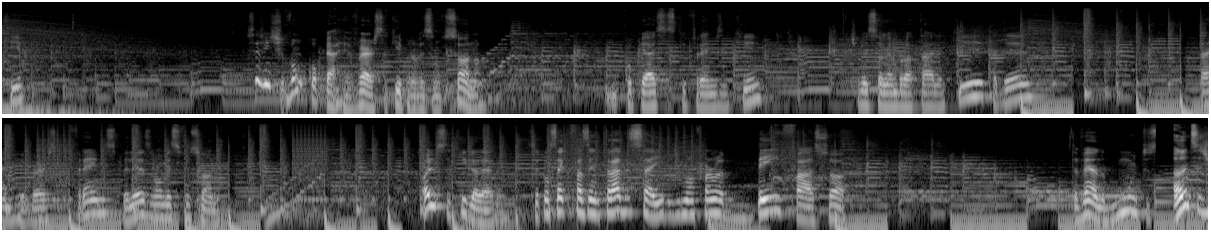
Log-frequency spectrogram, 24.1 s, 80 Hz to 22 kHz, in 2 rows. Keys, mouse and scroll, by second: 7.6 ctrl+c, 7.8 ctrl+v, 23.5 Delete.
